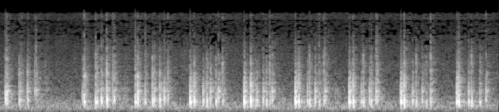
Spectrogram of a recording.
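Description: Long fingernails tap rapidly on a closed, hollow, medium-sized white cardboard tablet box. About nine short bursts of quick, dry, papery clicks follow one another at an uneven pace, each with a hollow low-mid knock and almost no ring after it.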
